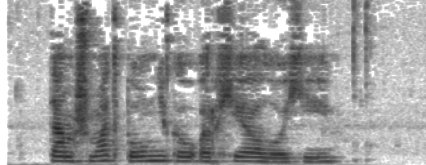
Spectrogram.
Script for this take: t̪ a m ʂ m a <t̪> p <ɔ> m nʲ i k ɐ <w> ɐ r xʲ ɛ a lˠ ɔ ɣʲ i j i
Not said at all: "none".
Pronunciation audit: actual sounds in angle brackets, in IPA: t̪, ɔ, w

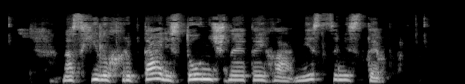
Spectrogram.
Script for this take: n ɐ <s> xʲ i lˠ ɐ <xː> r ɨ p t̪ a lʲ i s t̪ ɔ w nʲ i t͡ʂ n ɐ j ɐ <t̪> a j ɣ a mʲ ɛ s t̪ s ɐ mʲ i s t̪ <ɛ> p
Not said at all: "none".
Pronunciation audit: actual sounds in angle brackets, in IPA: s, xː, t̪, ɛ

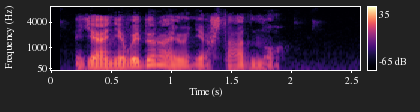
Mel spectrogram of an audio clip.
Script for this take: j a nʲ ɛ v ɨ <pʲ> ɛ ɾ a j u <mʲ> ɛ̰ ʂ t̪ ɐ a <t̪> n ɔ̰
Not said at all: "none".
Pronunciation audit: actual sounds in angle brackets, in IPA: bʲ, nʲ, d̪

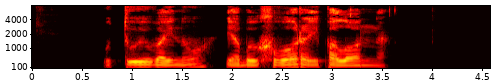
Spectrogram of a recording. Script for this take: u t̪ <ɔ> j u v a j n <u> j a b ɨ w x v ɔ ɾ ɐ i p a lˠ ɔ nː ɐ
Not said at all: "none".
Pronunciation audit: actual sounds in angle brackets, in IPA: u, u

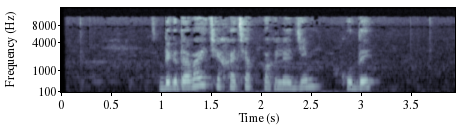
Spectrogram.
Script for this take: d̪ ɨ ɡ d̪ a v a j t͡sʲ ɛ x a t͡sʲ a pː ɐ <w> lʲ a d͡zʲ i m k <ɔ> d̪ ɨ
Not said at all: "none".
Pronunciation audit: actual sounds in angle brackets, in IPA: ɣ, u

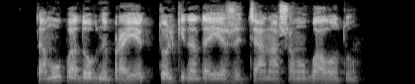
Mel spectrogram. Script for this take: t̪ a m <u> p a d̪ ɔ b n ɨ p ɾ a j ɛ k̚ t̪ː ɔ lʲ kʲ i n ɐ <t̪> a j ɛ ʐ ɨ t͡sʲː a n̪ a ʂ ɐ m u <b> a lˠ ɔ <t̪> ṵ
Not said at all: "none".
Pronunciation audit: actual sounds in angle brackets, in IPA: u, d̪, b, t̪

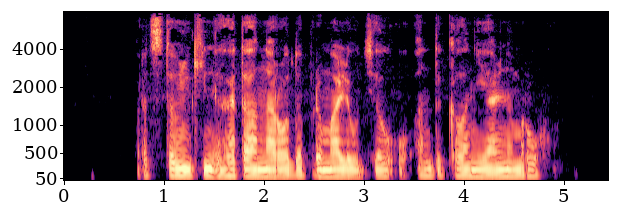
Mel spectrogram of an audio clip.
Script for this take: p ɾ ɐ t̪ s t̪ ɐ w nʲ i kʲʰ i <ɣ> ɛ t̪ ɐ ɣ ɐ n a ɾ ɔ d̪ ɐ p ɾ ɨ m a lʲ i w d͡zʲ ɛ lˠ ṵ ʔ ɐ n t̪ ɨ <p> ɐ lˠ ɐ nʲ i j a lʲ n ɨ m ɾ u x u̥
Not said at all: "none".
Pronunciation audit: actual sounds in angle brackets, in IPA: ɣ, k

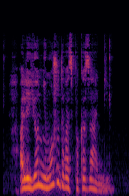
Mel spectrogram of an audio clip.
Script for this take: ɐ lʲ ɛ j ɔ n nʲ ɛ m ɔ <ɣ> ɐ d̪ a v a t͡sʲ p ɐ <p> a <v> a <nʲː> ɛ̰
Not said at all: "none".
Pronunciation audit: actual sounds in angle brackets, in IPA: ʐ, k, z, nʲː

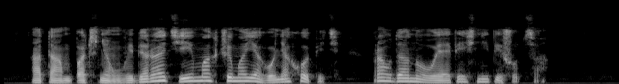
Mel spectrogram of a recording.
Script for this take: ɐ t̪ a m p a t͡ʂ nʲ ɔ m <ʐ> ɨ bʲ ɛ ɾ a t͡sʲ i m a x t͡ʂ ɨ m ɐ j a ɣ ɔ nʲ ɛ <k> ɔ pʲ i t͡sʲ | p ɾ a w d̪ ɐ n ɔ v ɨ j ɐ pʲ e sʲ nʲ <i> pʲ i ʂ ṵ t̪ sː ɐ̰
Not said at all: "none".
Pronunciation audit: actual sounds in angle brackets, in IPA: v, x, i

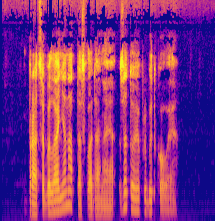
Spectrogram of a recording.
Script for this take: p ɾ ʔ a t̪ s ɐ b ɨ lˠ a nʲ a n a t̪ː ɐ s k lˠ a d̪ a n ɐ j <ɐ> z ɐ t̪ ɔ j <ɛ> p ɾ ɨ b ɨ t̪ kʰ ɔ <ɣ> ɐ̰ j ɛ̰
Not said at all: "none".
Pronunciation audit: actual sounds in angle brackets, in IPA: ɐ, ɛ, v

